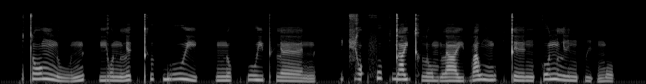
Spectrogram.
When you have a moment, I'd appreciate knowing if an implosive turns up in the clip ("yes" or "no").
no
